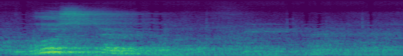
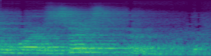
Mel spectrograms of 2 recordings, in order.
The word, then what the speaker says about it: Worcester: ¿Por qué dicen Leominster cuando debe ser Leominster? Y peor todavía, Worcester cuando dice Worcester.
